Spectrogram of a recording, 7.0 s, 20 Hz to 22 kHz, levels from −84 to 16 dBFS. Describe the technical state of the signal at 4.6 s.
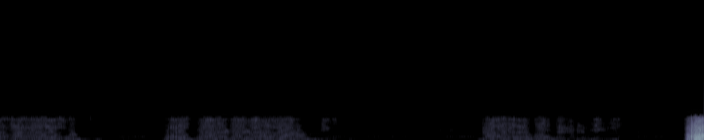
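At 4.6 s the speech is still passing through the Codec 2 vocoder that colours the whole clip. The decoder rebuilds the voice as a sum of sine waves from sent pitch, voicing and envelope values rather than the waveform, which fits a very low-rate mode around 1.2 kbit/s. The result is heavily damaged, robotic and buzzy, confined to roughly 150 Hz to 3.7 kHz, with nothing above 3.8 kHz.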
